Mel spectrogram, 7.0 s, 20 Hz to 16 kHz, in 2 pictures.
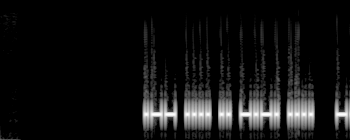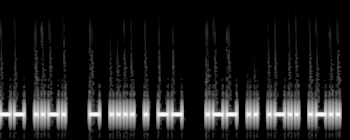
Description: Morse code, heard as a keyed tone, about 34 wpm, 700 Hz. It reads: WHICH OF THEM WILL
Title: Sentences from Top 1600 Words 35wpm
